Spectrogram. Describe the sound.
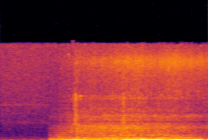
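Car engine rumbling as the car is driven, a low hum that starts after a quiet moment and grows steadily louder and rougher.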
